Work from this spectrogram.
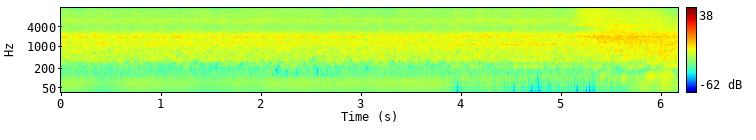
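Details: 1966 Chevrolet C20 with Chevy 292 six after first start: low, steady, even idle with no misses or knocks. Idle mixture set with vacuum gauge; vacuum about 17, owner hopes it rises as rings seat in. Normal idle.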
